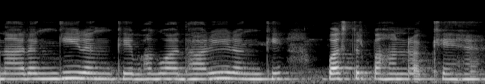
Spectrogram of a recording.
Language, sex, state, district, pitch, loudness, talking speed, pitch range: Hindi, female, Bihar, Vaishali, 255 Hz, -17 LUFS, 100 wpm, 245-260 Hz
